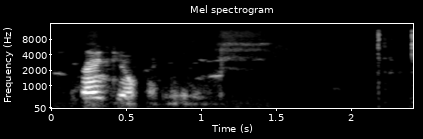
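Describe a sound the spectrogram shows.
A young girl speaks briefly through a video call.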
